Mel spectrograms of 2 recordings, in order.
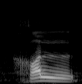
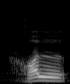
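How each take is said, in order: No difference in how they are said.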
